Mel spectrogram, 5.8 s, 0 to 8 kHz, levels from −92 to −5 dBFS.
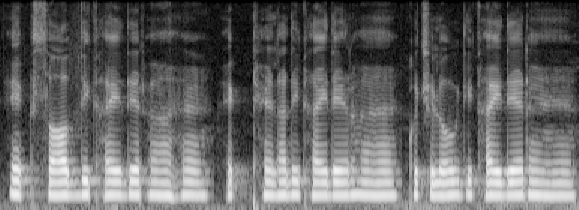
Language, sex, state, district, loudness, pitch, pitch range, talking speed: Hindi, male, Maharashtra, Dhule, -16 LUFS, 140 Hz, 140-145 Hz, 185 wpm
